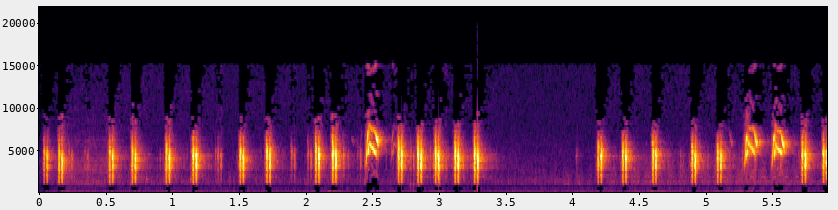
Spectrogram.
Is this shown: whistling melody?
no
